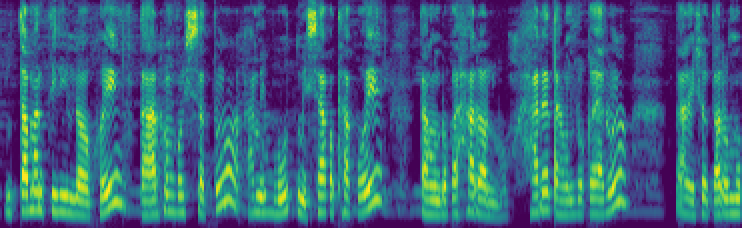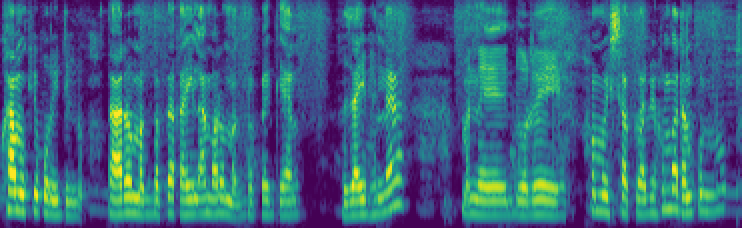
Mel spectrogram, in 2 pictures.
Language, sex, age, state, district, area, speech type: Assamese, female, 45-60, Assam, Barpeta, rural, spontaneous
